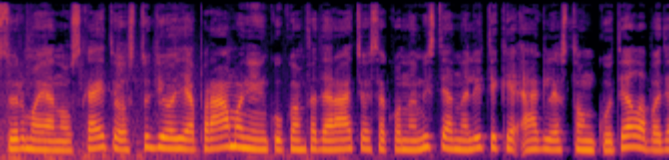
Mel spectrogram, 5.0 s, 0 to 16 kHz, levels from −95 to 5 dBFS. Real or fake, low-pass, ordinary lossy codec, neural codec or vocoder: real; 14.4 kHz; MP3, 96 kbps; none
